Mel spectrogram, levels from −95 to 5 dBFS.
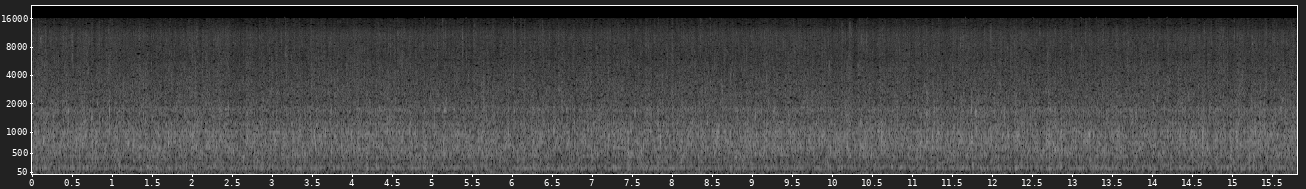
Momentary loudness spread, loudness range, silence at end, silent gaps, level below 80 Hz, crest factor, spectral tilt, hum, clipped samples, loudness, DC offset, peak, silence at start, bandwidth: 1 LU; 1 LU; 0 s; none; -68 dBFS; 18 dB; -2.5 dB/octave; none; under 0.1%; -40 LUFS; under 0.1%; -24 dBFS; 0 s; 16.5 kHz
